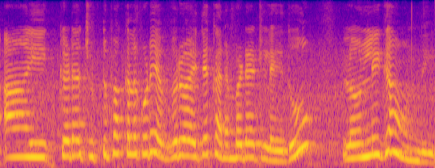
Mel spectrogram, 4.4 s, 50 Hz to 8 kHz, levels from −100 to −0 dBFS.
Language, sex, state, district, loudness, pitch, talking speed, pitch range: Telugu, female, Andhra Pradesh, Visakhapatnam, -13 LUFS, 270 Hz, 140 wpm, 245-300 Hz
